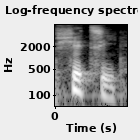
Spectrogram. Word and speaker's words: Seti: So he's not Seti or Seti, which is the right pronunciation.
